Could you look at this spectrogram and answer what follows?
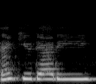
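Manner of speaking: put-on tiny, very high two-year-old toddler voice. A father quotes Briar thanking him, in her little two-year-old voice. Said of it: "in her little two year old voice".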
